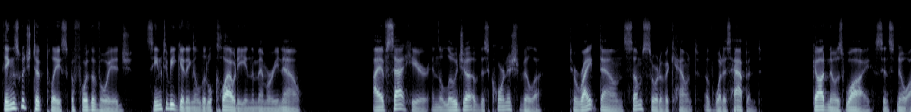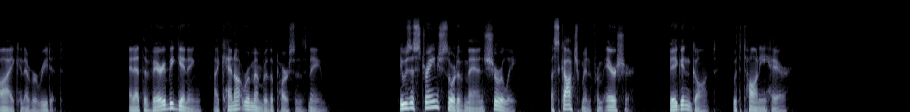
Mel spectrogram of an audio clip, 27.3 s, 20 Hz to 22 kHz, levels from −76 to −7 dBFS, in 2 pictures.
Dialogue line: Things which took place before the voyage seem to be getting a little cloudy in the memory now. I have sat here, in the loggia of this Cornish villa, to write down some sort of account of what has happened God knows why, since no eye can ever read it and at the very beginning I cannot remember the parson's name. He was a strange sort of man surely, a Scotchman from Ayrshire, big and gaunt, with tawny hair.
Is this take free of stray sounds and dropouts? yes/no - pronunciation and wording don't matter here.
yes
